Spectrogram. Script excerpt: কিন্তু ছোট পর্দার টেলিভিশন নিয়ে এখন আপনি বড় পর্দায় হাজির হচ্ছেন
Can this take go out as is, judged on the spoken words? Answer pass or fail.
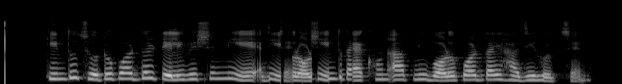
fail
